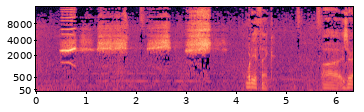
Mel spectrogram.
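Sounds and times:
person trying to whistle with breathy blows: 0.5 - 3.8
speech: 4.2 - 4.8, 5.7 - 6.3.

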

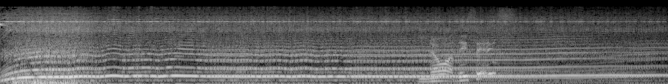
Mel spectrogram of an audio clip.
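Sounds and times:
drone buzzing overhead: 0.0 - 6.6.

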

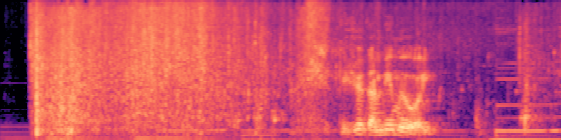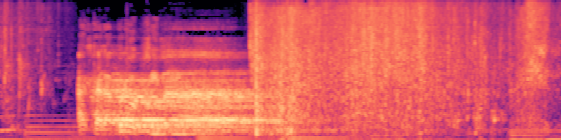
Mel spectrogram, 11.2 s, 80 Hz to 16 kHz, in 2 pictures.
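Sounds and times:
object splashing into water: 0.3 - 6.2, 8.1 - 11.2
speech: 3.4 - 5.4, 6.4 - 8.2.

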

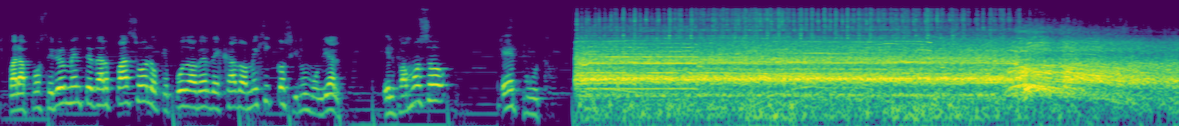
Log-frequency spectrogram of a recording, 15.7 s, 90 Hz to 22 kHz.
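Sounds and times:
speech: 0.1 - 9.7
huge football stadium crowd shouting in unison: 7.7 - 15.7.

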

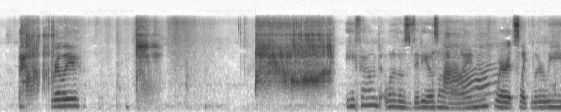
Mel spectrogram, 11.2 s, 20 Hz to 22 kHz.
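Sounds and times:
recorded farts from an online video: 0.4 - 1.4, 2.7 - 3.5, 5.1 - 6.8
speech: 1.0 - 1.8, 7.0 - 11.2.

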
